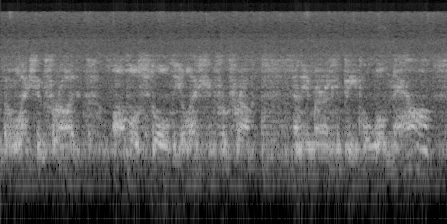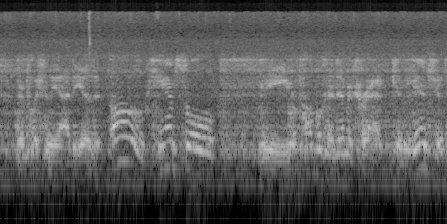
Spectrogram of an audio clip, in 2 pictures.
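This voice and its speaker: A strongly gravelly man whose pitch swings widely as he argues emphatically. He sounds far away and muffled on a shortwave broadcast with loud static. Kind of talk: talk radio commentary.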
